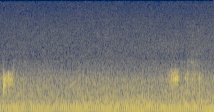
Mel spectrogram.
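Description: Steady low hum and rumble of outdoor arena background noise, with two brief faint sounds, one just after the start and one near the end.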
